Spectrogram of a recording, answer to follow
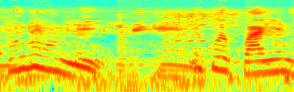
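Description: A man speaking in conversation, his voice rising and falling in pitch.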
